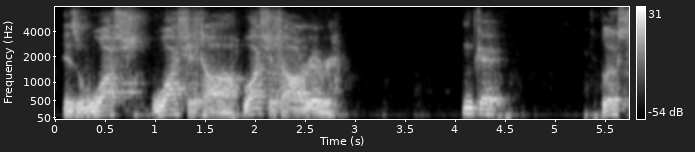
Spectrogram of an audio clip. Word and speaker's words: Washita: but I think he's telling me how to pronounce that River is wash wash it off wash it all River okay looks like Gucci top but Washita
